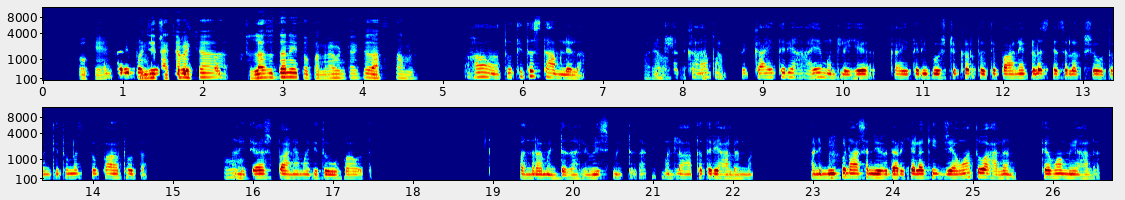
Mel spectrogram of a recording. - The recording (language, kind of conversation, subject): Marathi, podcast, निसर्गाकडून तुम्हाला संयम कसा शिकायला मिळाला?
- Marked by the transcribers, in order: chuckle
